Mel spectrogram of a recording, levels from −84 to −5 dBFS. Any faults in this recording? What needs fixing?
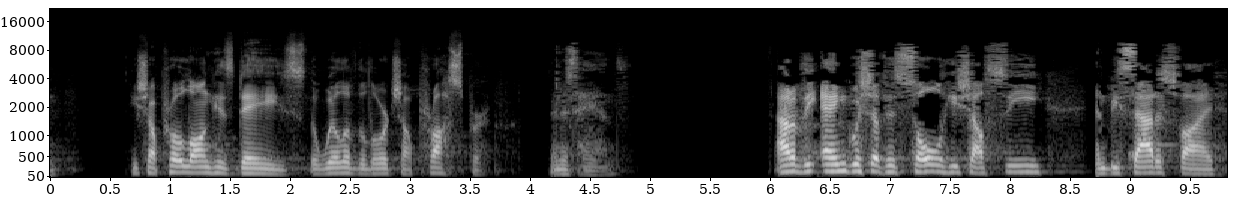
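From 4.04 s, right after "shall prosper", the speech turns abruptly duller and swirly through to the end, with nothing above 9.6 kHz and no gap at the switch. This is an adaptive stream at a lower bitrate: the player dropped to a leaner encoding when throughput fell, and the sound points to something like a step from 96 to 24 kbit/s AAC. To prevent it, provide more stable bandwidth or set a higher minimum rendition.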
